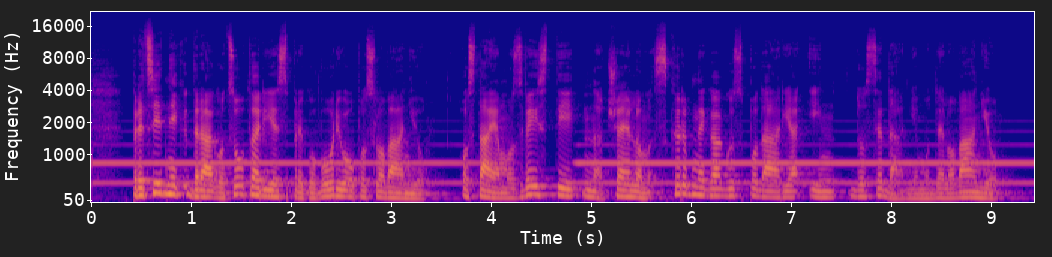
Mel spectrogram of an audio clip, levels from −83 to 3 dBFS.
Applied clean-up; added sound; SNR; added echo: none; Wind instrument, woodwind instrument; 10 dB; none.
